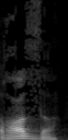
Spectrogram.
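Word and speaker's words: غزة: Arabic simply retained these two sounds completely, thus razza is still pronounced razza. Transcribed into European languages as a g, Gaza, while modern Hebrew speakers refer to the city as Azza.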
